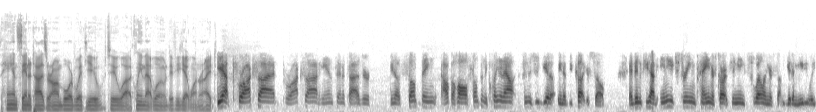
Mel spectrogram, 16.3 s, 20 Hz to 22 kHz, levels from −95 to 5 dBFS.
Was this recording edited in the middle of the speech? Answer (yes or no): no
